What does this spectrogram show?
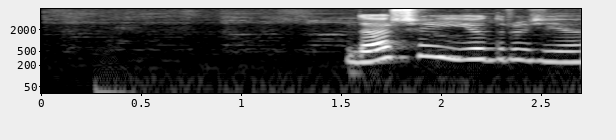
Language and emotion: Russian, neutral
